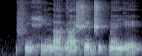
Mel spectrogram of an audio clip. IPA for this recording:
f ĩ˨ h i˧ n a˨ ɡ a˧ ʃ e˦ d͡ʒ i˧ k͡p ɛ̃˨ j e˨

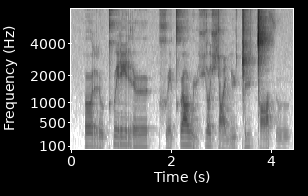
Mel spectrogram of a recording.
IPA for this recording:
o˥ r u˨ kʷʰ i˥ ɾ i˥ r ɯ˦ | xʷ e˩ kʷʰ ɑ˥ w y˩ ç o˦ ç ɑ˩ ʎ y˨ ǀ y˦ ǀ ɑ˨ θ u˩

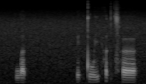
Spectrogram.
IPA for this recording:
w ɐ˨ k̚ | ɪ˨˥ k̚ t̪ uː˨˥ j h ɐ˥ k̚ t͡sʰ œː˨

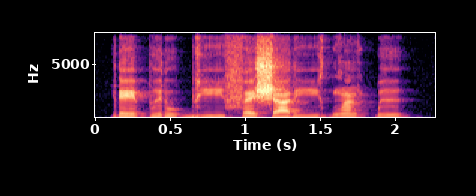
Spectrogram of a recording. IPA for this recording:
ɾ e˦˨ p ɨ˧ ɾ u˨ b iː˧ f ɛ˦ ʃ a˧ ɾ iː˨ ɡʷ ã˧ k͡p ɨ˦

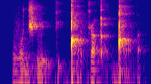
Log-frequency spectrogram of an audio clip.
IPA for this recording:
v ɔ d͡ʒ ɛ̰ l ḛ k ḛ ɡ͡ǃ a̰ k e qʼ ɛ̰ ɡ͡ǃ a̰

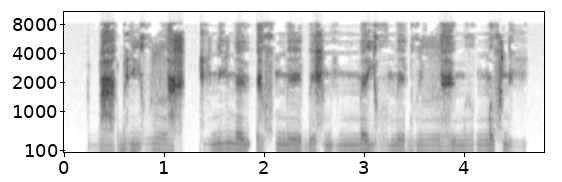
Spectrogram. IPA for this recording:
b a̤ ɡ͡b i j ṳ lː a̤ x kː i̤ n i n ɛ y̯ ʔ ɛ̤ xʷ ŋ͡m e ɓ e x m i̤ mː ɛ j o̤ m e ɗ ṳ i̯ lː ɛ̤ y̯ m ɯ u̯ ŋ͡m ʌ xʷ n i̤

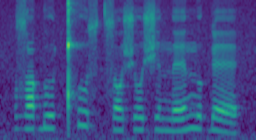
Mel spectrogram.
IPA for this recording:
zˤ ʊ ɠ ʊ ǃʰ u s t͡s ɔ ʃ o ʃ ɪ n̪ ɛ n̪ ʊ ɠ ɛ

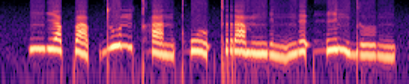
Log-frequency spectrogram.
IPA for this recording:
ŋ i˧ a̯ p a˨˩ p̚ d u˥˩ n kʰ a˨˩ n kʰ w u˨˩ ʔ t r a˧ m ŋ i˨˩ n ŋ e˦˥ ʔ h i˥˩ n d ɯ˧ ŋ

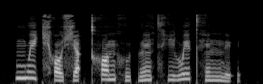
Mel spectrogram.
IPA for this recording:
n̪ w e˥˧ t͡ɕʰ ɔ˨˩ ɕ a˨ ʔ kʰ ɔ˧ n h u˨ t̚ l ẽ˧ t͡sʰ i˧ l w e˦ t̪ʰ ẽ˧ n n̪ e˨ ʔ

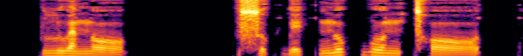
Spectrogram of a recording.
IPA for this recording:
l u˧ a̯ n ɔː˨˩ k̚ | s o˨˩ k̚ l e˥˩ k̚ n o˥˩ k̚ w o˧ n tʰ ɔː˨˩ t̚

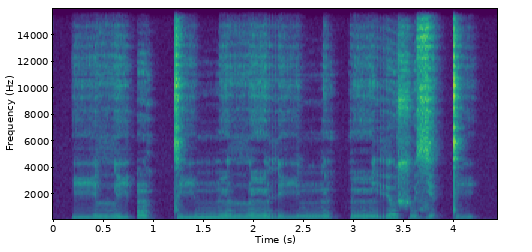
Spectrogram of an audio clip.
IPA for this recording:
iː lː i ʔ õ tː iː mː ĩ lː ĩ r iː nː ĩ pː ĩː rʲ o ʃ u zʲ ə tː i

